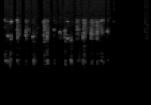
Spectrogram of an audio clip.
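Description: Near silence with very faint computer keyboard keystrokes, a quick irregular run of clicks that stops about a second and a half in, followed by dead silence.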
